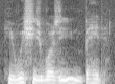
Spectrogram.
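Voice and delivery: usual speaking voice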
